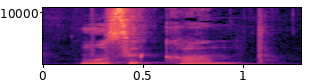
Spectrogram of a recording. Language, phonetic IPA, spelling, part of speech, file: Ukrainian, [mʊzeˈkant], музикант, noun, Uk-музикант.ogg
- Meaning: musician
